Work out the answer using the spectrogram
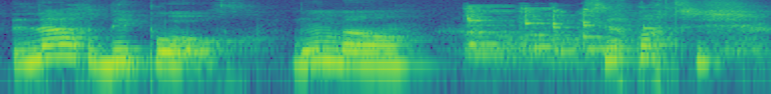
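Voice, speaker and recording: A woman's voice: high voice, slow. A woman hosting a casual reaction video, commenting over a cartoon in a roomy recording with the video's sound behind. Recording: roomy echo, loud video audio behind. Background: cartoon soundtrack and music.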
